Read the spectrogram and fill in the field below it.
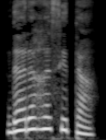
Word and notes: ದಾರುಹಸ್ತ: dāru hasta

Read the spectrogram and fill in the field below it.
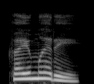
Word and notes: ಕಯ್ಮರೆ: Kannada

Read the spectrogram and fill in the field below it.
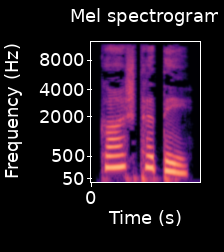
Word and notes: ಕಷ್ಟತೆ: kaṣṭate

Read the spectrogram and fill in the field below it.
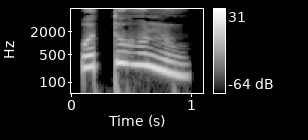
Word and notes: ಒತ್ತುಹುಣ್ಣು: Kannada

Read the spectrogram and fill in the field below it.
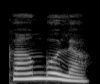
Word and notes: ಕಂಬೊಲ: Kannada

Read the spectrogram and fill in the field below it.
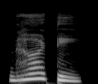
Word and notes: ಧಾಟಿ: Kannada

